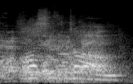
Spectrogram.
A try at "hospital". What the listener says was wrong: Don't pronounce the H.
